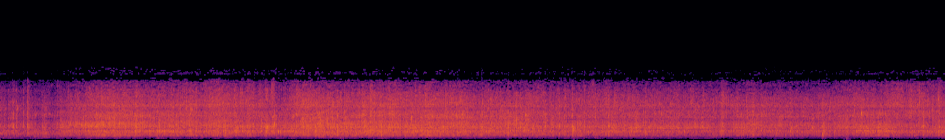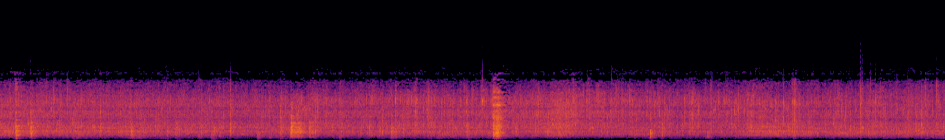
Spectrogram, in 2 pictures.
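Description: Salmon fillets sizzling in a frying pan, a steady hiss throughout. A few sharp clicks of a fork against the pan come in the second half, the loudest about three-quarters of the way through.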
